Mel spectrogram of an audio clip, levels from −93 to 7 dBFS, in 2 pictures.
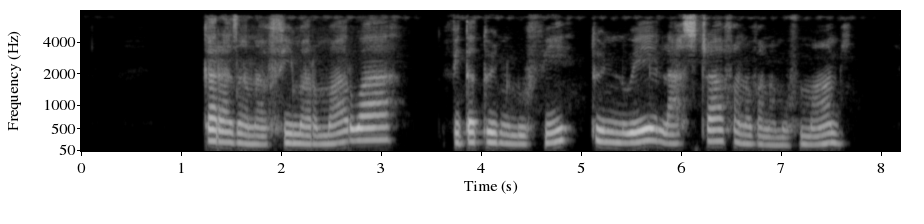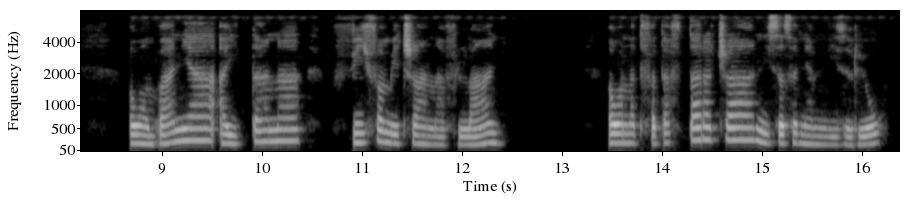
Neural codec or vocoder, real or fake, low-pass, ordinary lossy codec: none; real; 7.2 kHz; MP3, 64 kbps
